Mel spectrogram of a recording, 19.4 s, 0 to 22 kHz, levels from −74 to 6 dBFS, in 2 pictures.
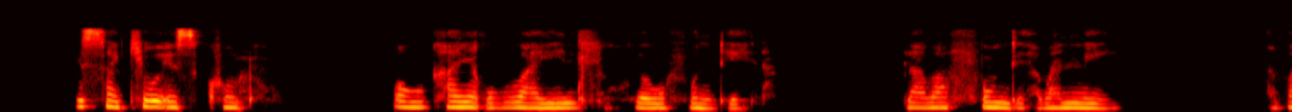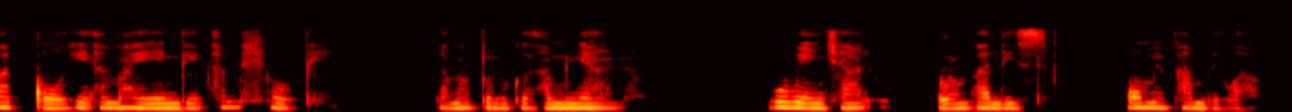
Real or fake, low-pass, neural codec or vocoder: fake; 7.2 kHz; codec, 16 kHz, 2 kbps, FreqCodec, larger model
